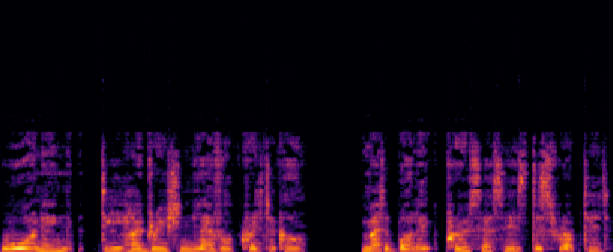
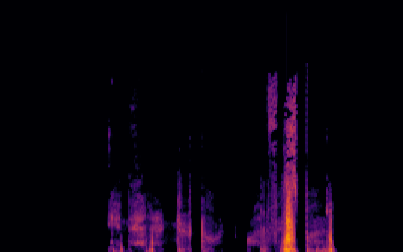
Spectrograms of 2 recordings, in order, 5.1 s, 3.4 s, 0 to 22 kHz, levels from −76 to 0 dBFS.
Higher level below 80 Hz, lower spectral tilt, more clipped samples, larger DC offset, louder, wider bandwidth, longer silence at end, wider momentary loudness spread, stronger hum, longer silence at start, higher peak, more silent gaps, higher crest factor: about the same, -70 dBFS vs -66 dBFS; first, -4.5 dB/octave vs -3 dB/octave; neither; neither; first, -21 LUFS vs -25 LUFS; second, 11 kHz vs 16 kHz; second, 0.05 s vs 0.6 s; second, 7 LU vs 25 LU; neither; second, 0 s vs 0.9 s; about the same, -2 dBFS vs 0 dBFS; first, 2.65-2.95 s vs none; second, 18 dB vs 30 dB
